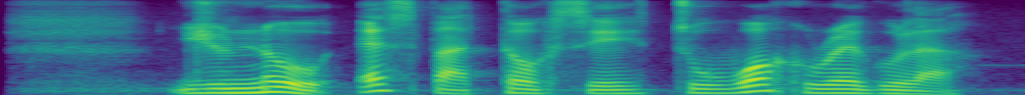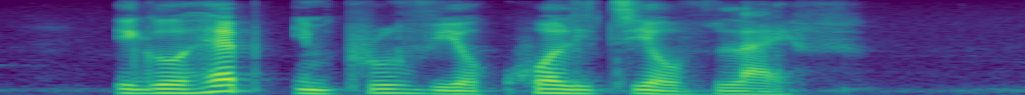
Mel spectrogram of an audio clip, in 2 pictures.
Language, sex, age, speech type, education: Nigerian Pidgin, male, 30-45, spontaneous, tertiary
